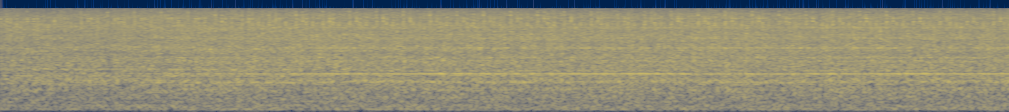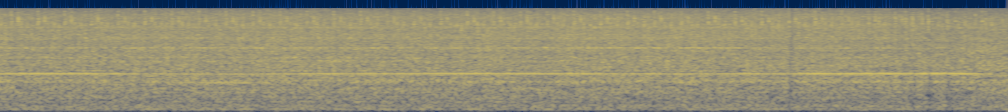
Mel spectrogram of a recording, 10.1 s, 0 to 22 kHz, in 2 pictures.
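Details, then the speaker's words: Ford 2-valve 4.6 V8 after new Dorman intake manifold replacement, cold day, warming up at idle, coolant 116–128, no smoke: smooth even idle hum, no ticks, knocks or misses; running really good. "128 on the coolant. This is running really good. I don't think I've quite ever heard this car run this good before."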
